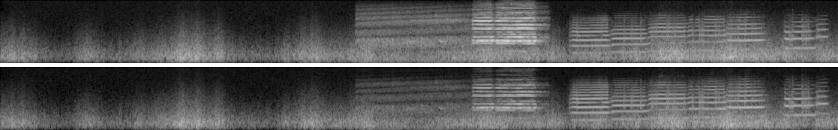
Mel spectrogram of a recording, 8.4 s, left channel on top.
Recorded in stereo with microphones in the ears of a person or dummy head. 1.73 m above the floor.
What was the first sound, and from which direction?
A car horn, 55° left (ahead or behind).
